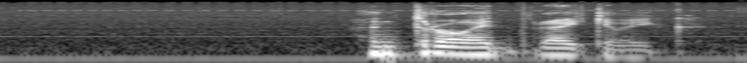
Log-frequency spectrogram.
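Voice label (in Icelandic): "101 reykjavík", Icelandic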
